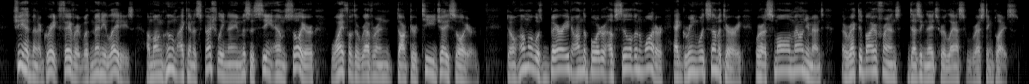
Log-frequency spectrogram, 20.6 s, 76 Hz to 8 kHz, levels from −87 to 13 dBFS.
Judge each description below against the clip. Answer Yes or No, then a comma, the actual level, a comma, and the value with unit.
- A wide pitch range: Yes, wide, 6.2 semitones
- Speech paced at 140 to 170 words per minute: Yes, average, 155 wpm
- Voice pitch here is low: Yes, low, 130 Hz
